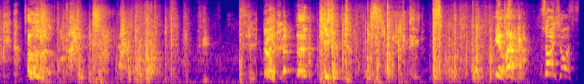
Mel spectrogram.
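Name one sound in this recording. Two young men grunt and shout as they struggle, close by.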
